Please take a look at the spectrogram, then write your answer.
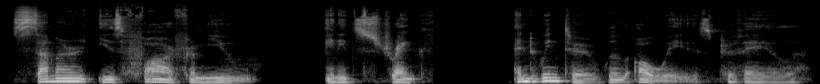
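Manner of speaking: soft calming whisper under breath. Game master voices a character whispering to the player under her breath, whispered calming tone. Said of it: "whispers under her breath".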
